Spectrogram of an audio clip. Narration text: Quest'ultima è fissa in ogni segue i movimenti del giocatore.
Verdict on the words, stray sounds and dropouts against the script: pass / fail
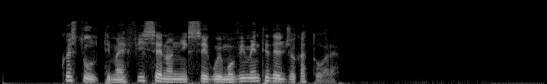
pass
